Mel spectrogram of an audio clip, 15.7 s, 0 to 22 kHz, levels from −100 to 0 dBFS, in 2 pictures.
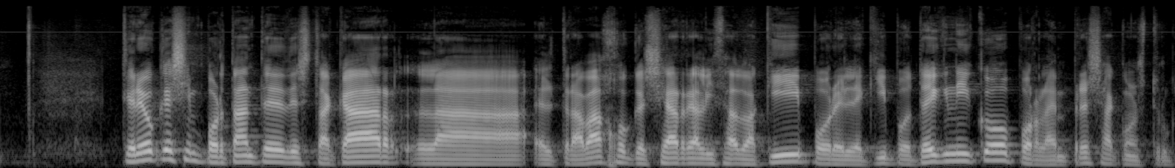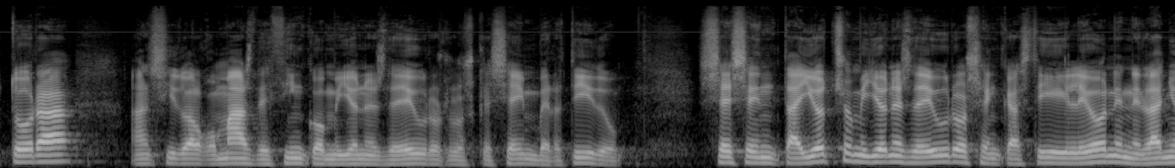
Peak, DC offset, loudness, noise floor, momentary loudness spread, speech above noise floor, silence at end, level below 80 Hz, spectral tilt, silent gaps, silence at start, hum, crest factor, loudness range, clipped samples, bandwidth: -10 dBFS; under 0.1%; -33 LUFS; -63 dBFS; 9 LU; 30 dB; 0 s; -78 dBFS; -4 dB/octave; none; 0.8 s; none; 24 dB; 5 LU; under 0.1%; 19 kHz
